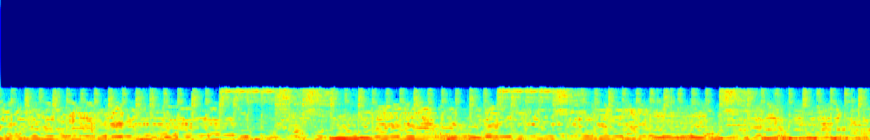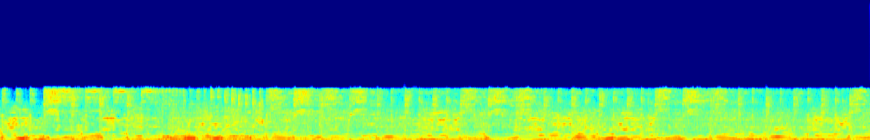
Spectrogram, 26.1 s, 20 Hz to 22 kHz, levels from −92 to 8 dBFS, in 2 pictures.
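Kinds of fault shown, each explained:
Noise suppressor applied to music or sounds: A suppressor built for speech stays active throughout, treating sustained tones and ambience as noise. Held parts and tails sink by around 5 dB, so level pumps. On a spectrogram, sustained bands thin and flicker between brighter attacks.
DC step: The waveform's zero line jumps suddenly at 15.19, 18.44, 22.74 and 26.01 s, each heard as a low thump. The offset then drains away like a 5 Hz high-pass, showing as a baseline shift easing back to centre.
Sound cut by the noise suppressor: Here the suppressor pulls specific passages down harder, by about 5 dB, at 18.13 to 18.34 s, 18.6 to 19.31 s and 24.88 to 25.17 s. The waveform envelope dips and the spectrogram fades across frequencies.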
